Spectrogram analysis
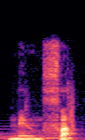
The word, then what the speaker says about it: memfa: To make this sentence negative, we introduce a double M between the me and the fa and pronounce it as memfa.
